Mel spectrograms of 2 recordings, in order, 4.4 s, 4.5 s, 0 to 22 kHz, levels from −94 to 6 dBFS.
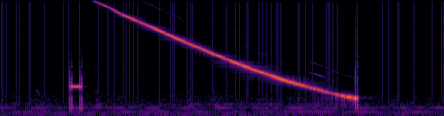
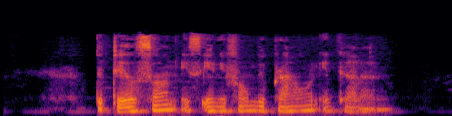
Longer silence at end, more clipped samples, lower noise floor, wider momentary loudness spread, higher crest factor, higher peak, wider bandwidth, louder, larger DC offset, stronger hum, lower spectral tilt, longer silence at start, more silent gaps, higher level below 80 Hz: first, 0.85 s vs 0.6 s; neither; second, -69 dBFS vs -73 dBFS; about the same, 15 LU vs 14 LU; second, 14 dB vs 20 dB; second, -22 dBFS vs -6 dBFS; first, over 20 kHz vs 8 kHz; second, -31 LUFS vs -24 LUFS; neither; neither; second, 3 dB/octave vs -4 dB/octave; first, 0.7 s vs 0.5 s; neither; second, -80 dBFS vs -58 dBFS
